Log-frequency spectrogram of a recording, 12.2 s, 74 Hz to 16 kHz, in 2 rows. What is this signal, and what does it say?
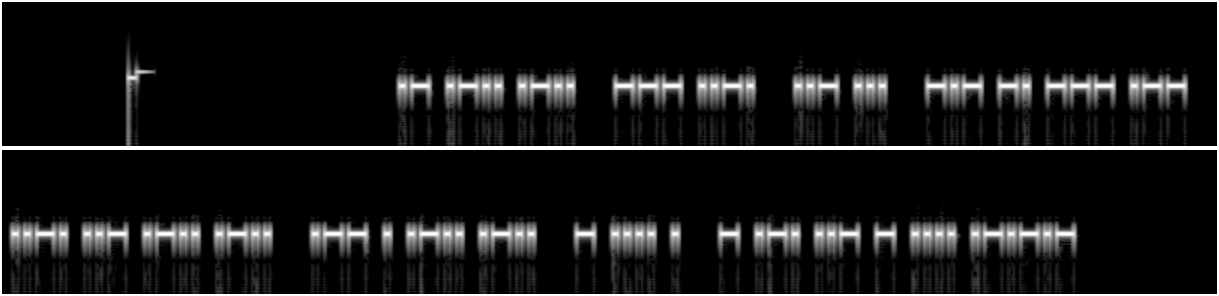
Morse code, heard as a keyed tone, about 40 wpm, 700 Hz. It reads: ALL OF US KNOW FULL WELL THE TRUTH.
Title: Sentences from Top 1000 Words - Review Part 3 - 40wpm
